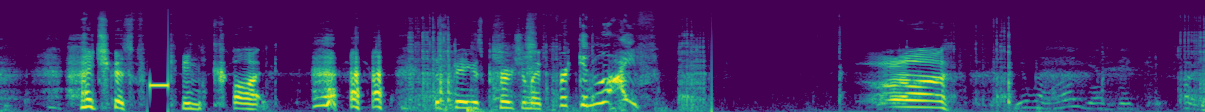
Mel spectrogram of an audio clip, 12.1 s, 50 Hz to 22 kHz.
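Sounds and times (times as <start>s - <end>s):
man speaking indistinctly: 4.4s - 6.6s.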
